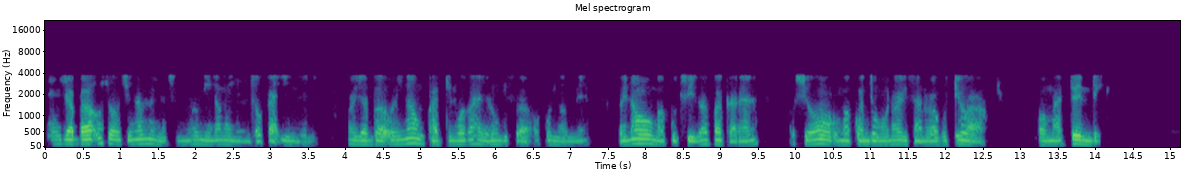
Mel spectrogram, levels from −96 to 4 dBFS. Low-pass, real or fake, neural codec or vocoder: 3.6 kHz; fake; codec, 32 kHz, 1.9 kbps, SNAC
